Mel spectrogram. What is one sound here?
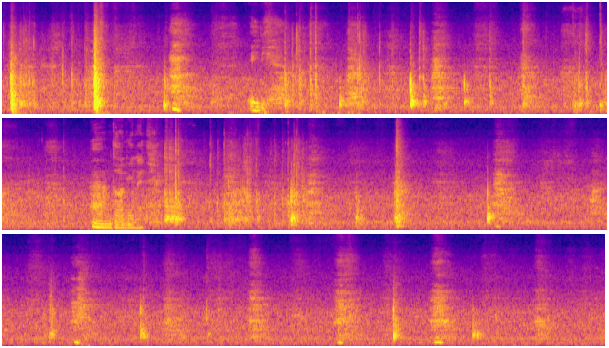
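Footsteps thud on a rubber floor mat.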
